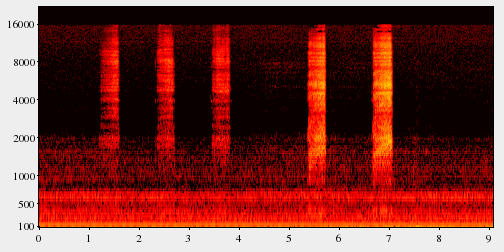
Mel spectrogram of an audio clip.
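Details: Five breathy hisses from a wild barn owl family resting in a nest box, three softer ones about a second apart followed by two louder ones, above a steady low hum.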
